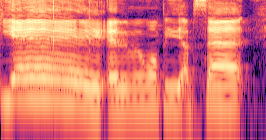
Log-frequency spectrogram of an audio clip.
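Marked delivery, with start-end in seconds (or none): 0.0-1.0 put-on cheering. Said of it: "everybody will be like".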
